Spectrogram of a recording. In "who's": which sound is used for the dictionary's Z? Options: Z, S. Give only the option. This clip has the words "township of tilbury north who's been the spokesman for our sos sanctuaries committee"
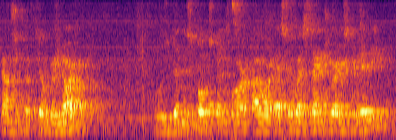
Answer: Z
